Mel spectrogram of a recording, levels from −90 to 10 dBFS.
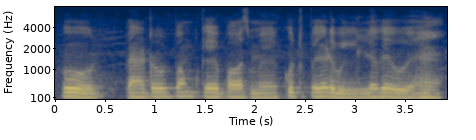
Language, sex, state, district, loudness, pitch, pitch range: Hindi, male, Uttar Pradesh, Saharanpur, -17 LUFS, 130 Hz, 120-135 Hz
